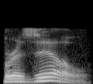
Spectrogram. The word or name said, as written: Brasil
